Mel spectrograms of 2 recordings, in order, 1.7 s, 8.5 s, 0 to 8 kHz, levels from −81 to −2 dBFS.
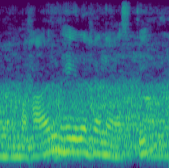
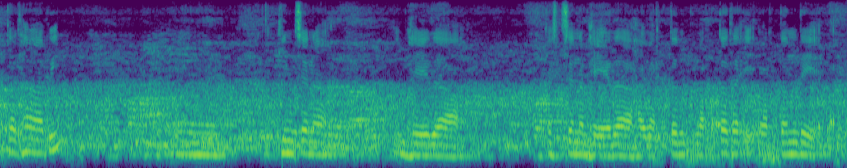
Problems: constant background noise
